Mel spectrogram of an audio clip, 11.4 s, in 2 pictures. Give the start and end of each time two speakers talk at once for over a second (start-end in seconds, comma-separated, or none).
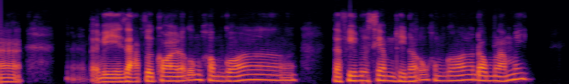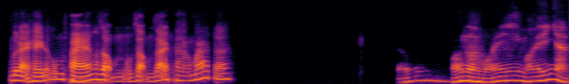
none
